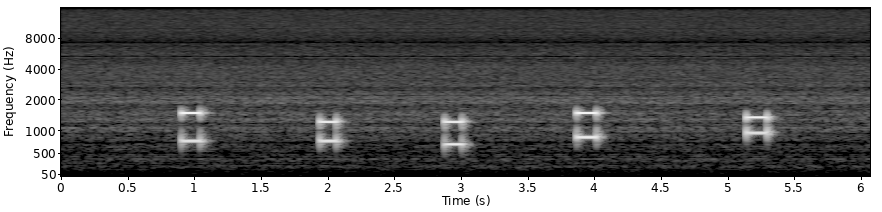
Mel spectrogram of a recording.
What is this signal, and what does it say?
DTMF, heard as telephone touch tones, dialled by hand, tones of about 150 ms. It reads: 6 4 1 9 0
